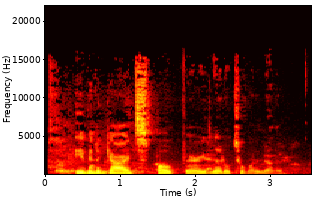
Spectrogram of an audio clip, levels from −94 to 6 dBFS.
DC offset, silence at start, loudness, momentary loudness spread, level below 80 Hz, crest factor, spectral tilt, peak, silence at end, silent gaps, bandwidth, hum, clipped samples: under 0.1%; 0.05 s; -19 LUFS; 15 LU; -60 dBFS; 18 dB; -4 dB/octave; -2 dBFS; 0.4 s; none; 16 kHz; none; under 0.1%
